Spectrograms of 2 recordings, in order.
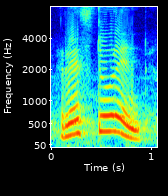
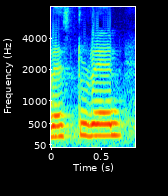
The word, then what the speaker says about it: restaurant: We commonly people say it as restaurant. Okay, people usually say I am going to a 5-star restaurant to have a party or to have my meal, but it is correctly pronounced as restaurant. It is called as restaurant.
